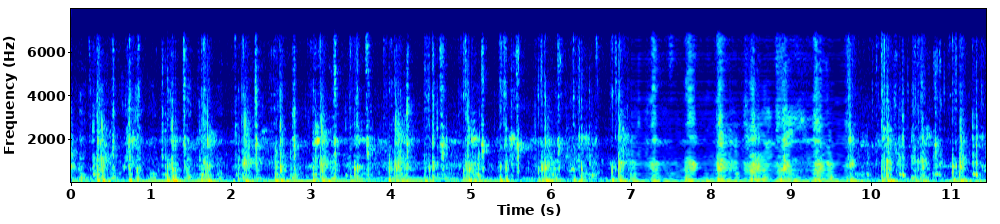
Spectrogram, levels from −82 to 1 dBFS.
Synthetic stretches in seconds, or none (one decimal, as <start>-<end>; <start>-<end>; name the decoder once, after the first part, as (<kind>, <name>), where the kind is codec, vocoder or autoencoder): 7.0-9.7 (vocoder, HiFi-GAN)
